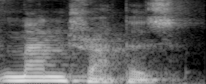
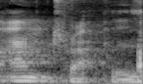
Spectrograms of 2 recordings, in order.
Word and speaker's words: Mantrappers: I'm pretty sure the second part's pronounced Mantrappers. – I think you're right there. – Yeah. – Not Ant Trappers.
